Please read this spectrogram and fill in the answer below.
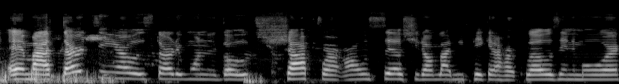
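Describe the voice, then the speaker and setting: A woman with a Southern US accent speaks at a moderate pace and fairly high pitch, flat and monotone, with big swings in loudness, hardly any pauses, and a dry, close sound with no echo. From Tennessee, near Georgia. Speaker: mother livestreamer. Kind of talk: casual chat.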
